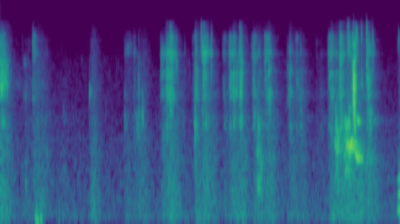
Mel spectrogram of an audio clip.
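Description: Faint scattered clicks and light handling noise from a laptop motherboard being turned over by gloved hands, with a slightly louder short rustle near the end.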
